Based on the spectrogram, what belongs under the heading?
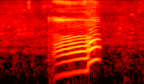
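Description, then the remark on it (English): A single loud, nasal duck quack rings out, lasting about half a second and rising slightly in pitch, with quiet background before and after. “That she does look like a call duck.”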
